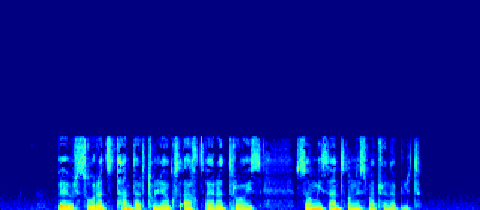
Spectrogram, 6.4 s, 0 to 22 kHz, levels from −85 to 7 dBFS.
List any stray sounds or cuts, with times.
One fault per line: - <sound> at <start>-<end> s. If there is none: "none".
none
